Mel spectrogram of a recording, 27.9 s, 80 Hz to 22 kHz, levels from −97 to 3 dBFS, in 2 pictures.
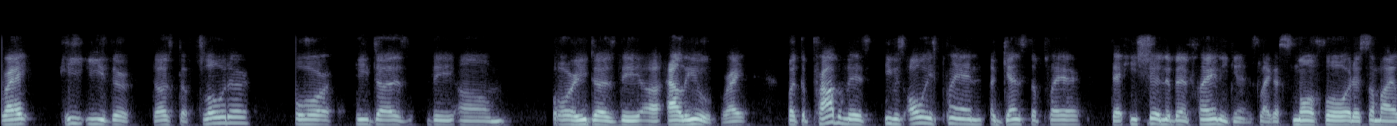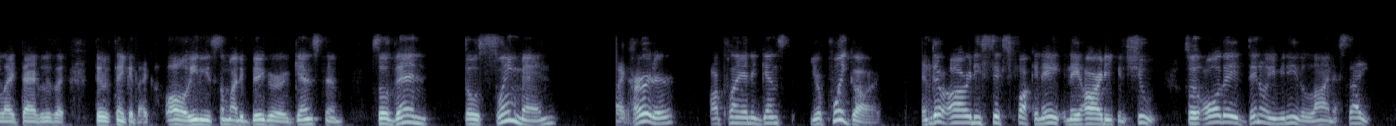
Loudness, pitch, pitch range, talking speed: -27 LUFS, 145 Hz, 125-170 Hz, 200 wpm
